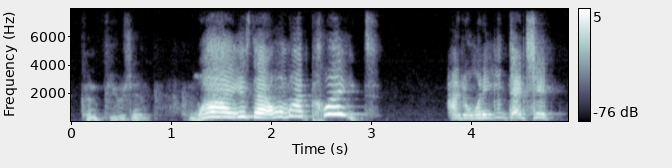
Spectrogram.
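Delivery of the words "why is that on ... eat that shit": high, very loud outburst; shouted indignant demand; exasperated shout. Acted. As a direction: yell it in outraged protest, stretching the words. Outburst at what's on the plate.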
